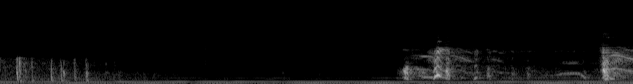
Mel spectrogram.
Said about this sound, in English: There now, honey. Try to stop coughing.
